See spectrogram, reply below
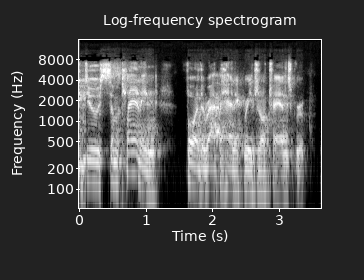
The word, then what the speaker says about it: Rappahannock: going to say it wrong. Rappahannock. – Correct.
